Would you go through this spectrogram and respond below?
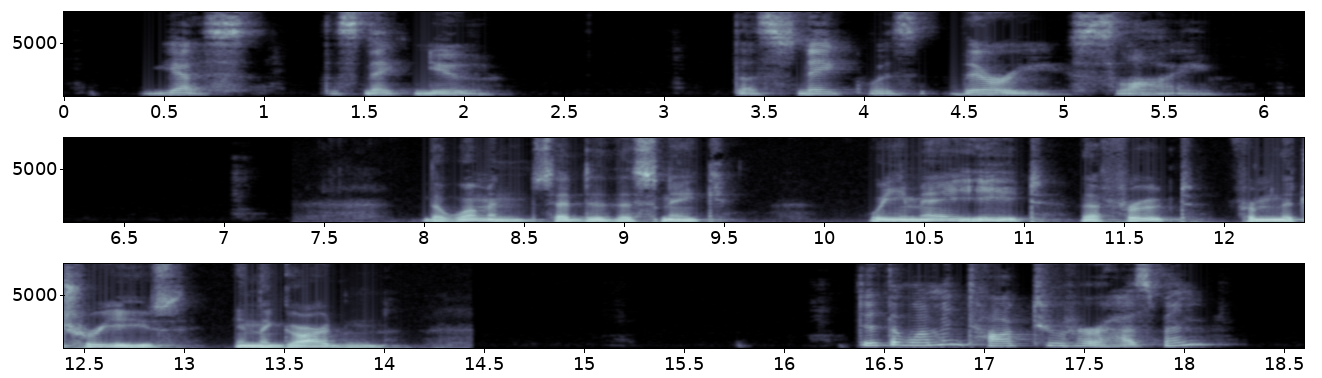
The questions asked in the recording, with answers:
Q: Did the woman talk to her husband?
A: No, the woman talked to the snake.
